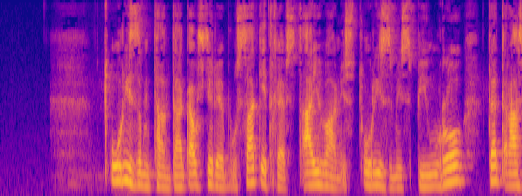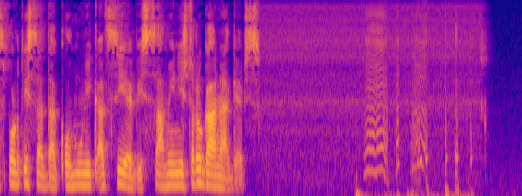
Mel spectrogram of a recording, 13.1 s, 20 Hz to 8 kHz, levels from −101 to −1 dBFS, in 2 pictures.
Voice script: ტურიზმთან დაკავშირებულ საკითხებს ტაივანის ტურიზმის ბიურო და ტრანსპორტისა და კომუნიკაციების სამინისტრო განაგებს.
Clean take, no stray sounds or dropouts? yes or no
no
